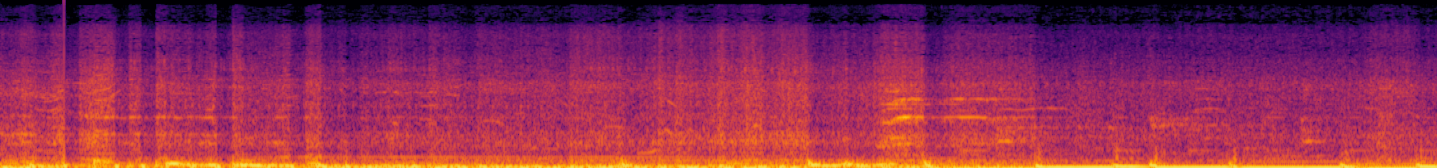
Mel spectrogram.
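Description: Loud, bass-heavy music from a parade sound system, its deep bass dominating throughout.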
